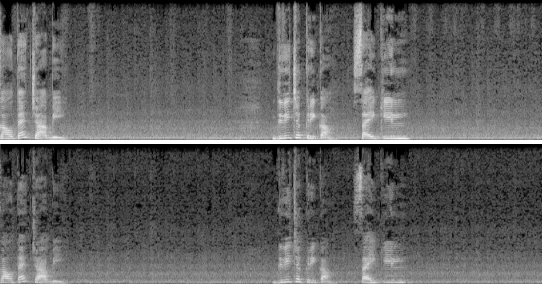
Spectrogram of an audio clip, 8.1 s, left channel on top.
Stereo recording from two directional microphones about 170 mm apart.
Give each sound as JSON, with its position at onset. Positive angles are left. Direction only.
{"t": 0.0, "sound": "a woman's voice", "side_deg": 50}
{"t": 4.1, "sound": "a woman's voice", "side_deg": 50}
